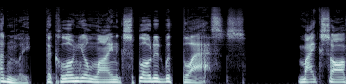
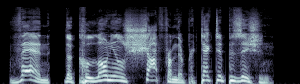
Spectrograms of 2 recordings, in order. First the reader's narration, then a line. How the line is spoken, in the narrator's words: Novak shouted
